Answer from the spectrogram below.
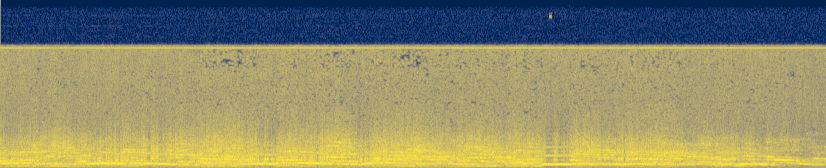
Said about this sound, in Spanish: Ante el palacio de Pilatos, la plebe gritaba.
